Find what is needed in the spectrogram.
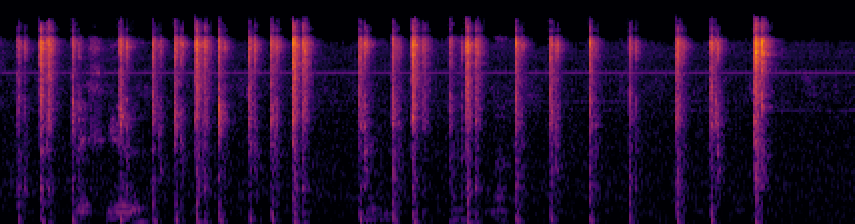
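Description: Typing on a computer keyboard: irregular keystrokes, about three or four a second, with a short pause in the middle and a last, loudest key press about half a second before the end.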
